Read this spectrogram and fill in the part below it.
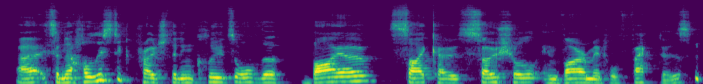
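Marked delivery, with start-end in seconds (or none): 3.0-7.0 very slow, each word said separately. Introducing a word they love in a talk: said very slowly. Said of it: "I'm going to say very slowly".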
